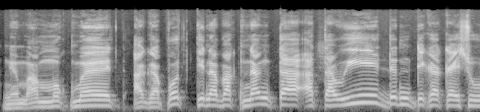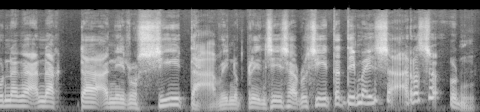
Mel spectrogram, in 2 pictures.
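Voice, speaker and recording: An actor playing a boastful king in a comic Ilocano radio drama, declaiming deliberately with an Ilocano accent. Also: on the high side, sing-song, fairly bright tone, dry recording. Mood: explaining. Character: boastful fairy-tale king, father of a princess.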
